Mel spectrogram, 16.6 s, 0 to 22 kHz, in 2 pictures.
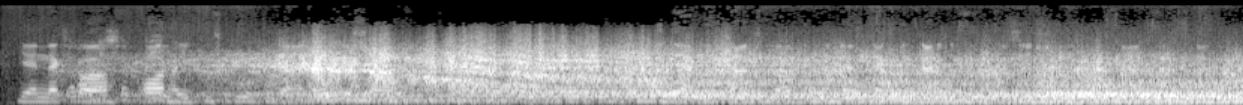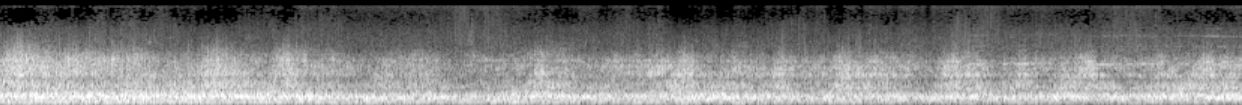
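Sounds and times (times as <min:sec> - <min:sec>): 
speech: 0:00.1 - 0:07.5
airplane flying overhead: 0:00.3 - 0:16.5.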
